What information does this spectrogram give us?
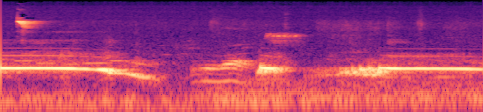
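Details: Five-month-old Barbary dove of puter pelung type calling: a long steady coo that drops away, a pause, quick rising notes, then another long even tone stretching to the end.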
